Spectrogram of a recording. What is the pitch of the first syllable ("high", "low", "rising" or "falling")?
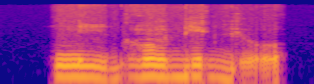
falling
